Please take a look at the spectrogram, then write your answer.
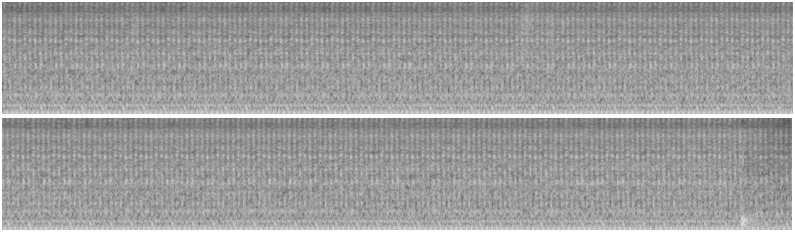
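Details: VW Caddy diesel at idle after injector removal: steady idle with even, light clatter and no misses or heavy knock; running sweetly.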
